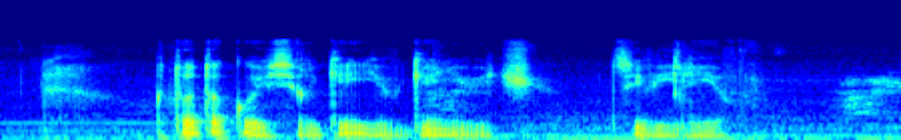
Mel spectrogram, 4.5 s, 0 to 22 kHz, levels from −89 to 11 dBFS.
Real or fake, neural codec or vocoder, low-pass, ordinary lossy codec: real; none; none; none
